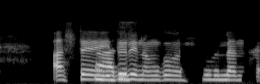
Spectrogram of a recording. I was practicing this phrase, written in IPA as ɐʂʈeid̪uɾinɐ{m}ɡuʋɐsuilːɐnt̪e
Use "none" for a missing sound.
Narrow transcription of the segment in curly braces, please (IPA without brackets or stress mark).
m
